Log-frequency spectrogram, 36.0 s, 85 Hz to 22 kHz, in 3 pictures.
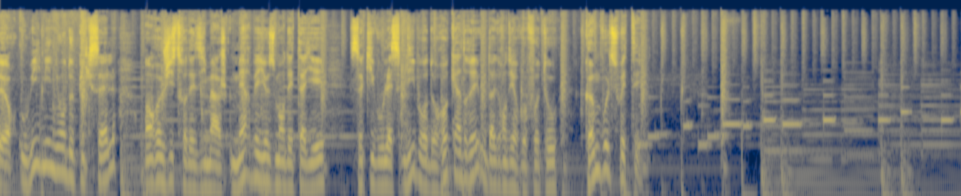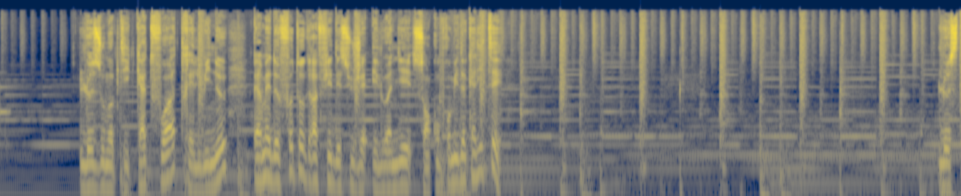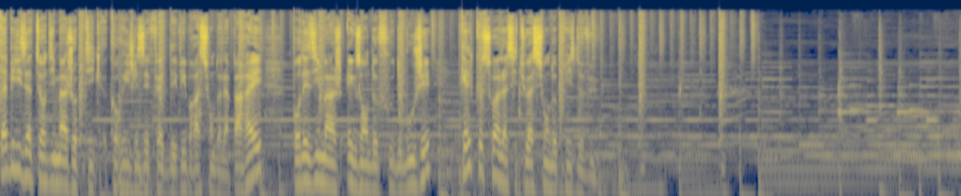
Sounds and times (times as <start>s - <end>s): Speech: 0.0s - 8.1s, 13.0s - 18.3s, 23.8s - 31.6s
Music: 0.0s - 36.0s.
